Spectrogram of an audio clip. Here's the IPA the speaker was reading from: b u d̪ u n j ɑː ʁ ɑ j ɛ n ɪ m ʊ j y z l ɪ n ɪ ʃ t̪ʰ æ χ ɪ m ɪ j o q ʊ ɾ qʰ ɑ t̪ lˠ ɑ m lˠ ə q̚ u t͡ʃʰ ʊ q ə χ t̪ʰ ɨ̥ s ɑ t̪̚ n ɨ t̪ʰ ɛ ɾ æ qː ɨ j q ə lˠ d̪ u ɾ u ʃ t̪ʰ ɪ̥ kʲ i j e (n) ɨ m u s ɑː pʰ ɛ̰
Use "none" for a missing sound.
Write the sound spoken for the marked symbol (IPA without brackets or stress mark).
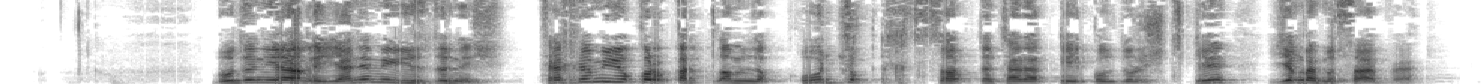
ŋ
